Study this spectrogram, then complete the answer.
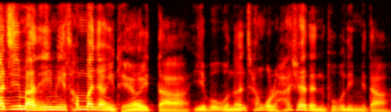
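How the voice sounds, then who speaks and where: With a slight Busan accent, a man speaks while his pitch swings very widely. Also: very clean recording, silent background. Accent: slight Busan (Gyeongsang) dialect. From South Korea, Busan. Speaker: real estate agent. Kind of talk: video presentation on land investment. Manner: casual, frequent fillers.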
